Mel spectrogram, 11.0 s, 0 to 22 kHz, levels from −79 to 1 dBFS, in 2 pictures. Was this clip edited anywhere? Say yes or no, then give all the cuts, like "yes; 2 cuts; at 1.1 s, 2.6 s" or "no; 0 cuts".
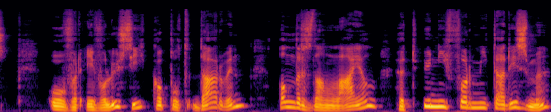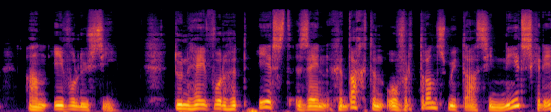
no; 0 cuts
